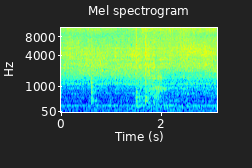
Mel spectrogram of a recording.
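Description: Patol chingri, pointed gourd with prawns, stir-frying with spices in a pan, giving a steady close sizzle with a few scraping stirs of the spatula.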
